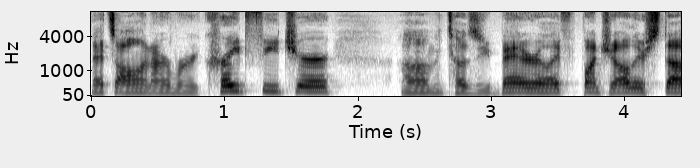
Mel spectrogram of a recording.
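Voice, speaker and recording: At a fairly quick pace, a man speaks with a high pitch and ordinary pitch variation. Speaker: tech reviewer. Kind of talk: product review. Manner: halting; casual.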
